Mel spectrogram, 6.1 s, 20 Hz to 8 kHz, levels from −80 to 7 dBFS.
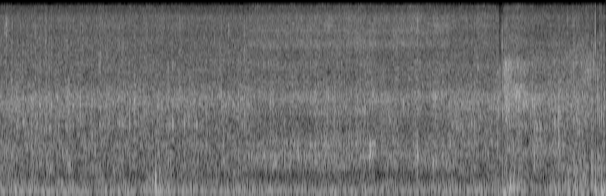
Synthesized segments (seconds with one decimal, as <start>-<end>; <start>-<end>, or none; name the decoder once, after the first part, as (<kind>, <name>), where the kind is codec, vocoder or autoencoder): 2.5-4.5 (codec, SNAC)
